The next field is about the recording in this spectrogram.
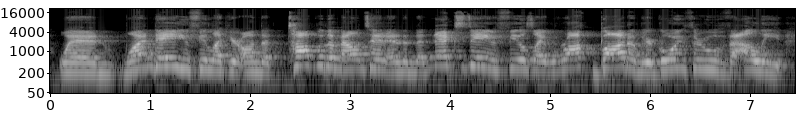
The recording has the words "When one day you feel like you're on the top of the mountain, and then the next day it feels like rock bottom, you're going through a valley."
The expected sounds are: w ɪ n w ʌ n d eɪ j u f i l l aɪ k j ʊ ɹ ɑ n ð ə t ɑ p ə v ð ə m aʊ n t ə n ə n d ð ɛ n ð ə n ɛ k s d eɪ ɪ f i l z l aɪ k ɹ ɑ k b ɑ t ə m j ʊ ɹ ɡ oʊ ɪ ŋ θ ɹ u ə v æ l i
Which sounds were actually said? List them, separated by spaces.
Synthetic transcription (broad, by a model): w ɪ n w ʌ n d eɪ j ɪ f i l l aɪ k j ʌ ɹ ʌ n ð ə t ɑ p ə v ð ə m aʊ n t ə n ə n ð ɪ n ð ə n ɛ k s d eɪ ɪ f i l z l aɪ k ɹ ɑ k b ɑ t ə m j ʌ ɹ ɡ oʊ ɪ ŋ θ ɹ u ə v æ l i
